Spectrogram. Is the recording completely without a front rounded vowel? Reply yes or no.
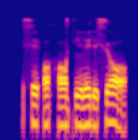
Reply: yes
